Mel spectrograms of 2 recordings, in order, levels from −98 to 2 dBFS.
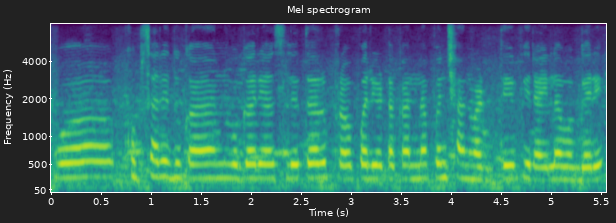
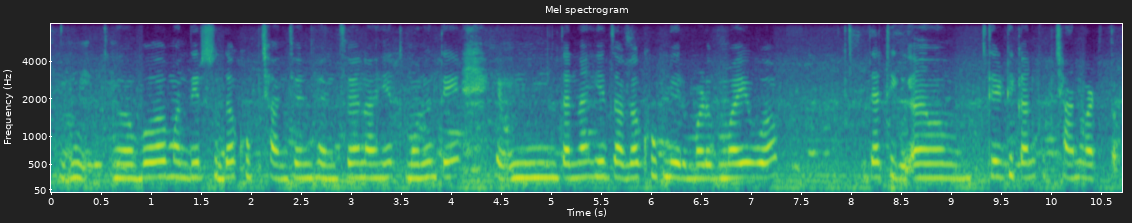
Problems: constant background noise, background conversations at intervals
